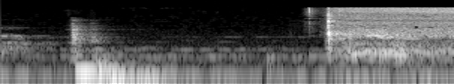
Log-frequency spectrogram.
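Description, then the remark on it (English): A brief, low, buzzy blown raspberry made with the lips, like a mouth fart, lasting about a quarter second. After a short pause, a loud steady hissing spray starts and continues to the end. “Fart noise.”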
